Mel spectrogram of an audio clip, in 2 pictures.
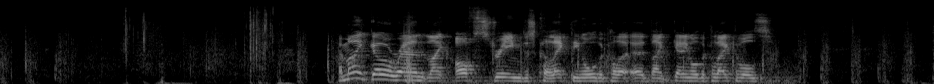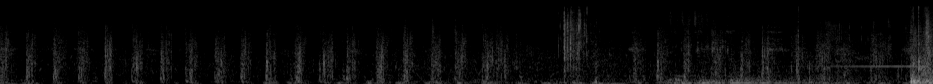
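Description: Footsteps patter quickly over rocky ground.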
